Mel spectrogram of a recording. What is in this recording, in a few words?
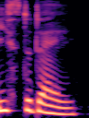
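"easter day", British English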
